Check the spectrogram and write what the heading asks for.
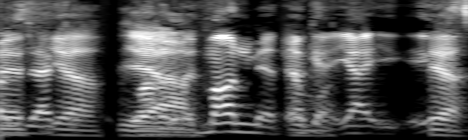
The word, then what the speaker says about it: Monmouth: And is it Monmouth? I can't remember how exactly. Yeah. Monmouth.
